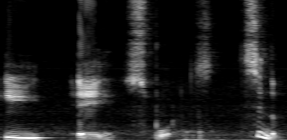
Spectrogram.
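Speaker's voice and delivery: drawn-out EA Sports slogan voice; very slow announcer. Pretend. Quoting the EA Sports intro, very slow. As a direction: stretch it like the game intro.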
